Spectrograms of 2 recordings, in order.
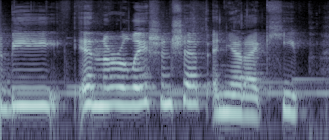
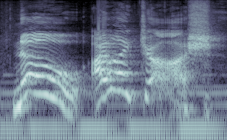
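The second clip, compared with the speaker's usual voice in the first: emphatic; 10 semitones higher, 6 dB louder, much slower than usual. Retold or imitated. Reading dramatic diary line.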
